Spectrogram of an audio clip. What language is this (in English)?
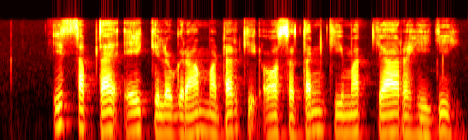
Hindi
